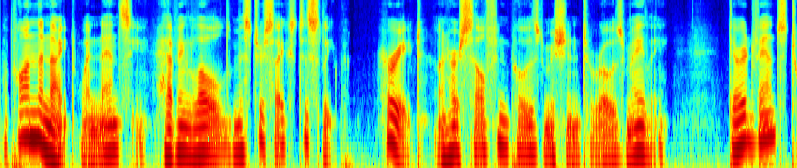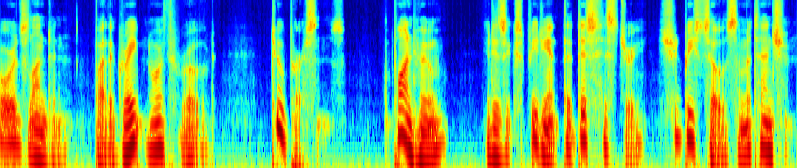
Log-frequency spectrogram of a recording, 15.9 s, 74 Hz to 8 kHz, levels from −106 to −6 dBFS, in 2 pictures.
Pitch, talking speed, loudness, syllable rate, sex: 130 Hz, 160 wpm, -19 LUFS, 5.1 syllables/s, male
